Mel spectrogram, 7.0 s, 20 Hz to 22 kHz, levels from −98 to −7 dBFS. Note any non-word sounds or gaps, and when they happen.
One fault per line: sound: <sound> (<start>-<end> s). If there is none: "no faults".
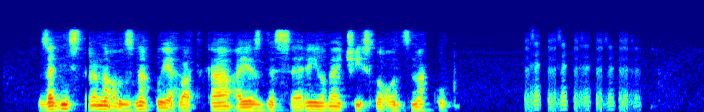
sound: dropout (0.9-0.9 s)
sound: laugh (5.2-6.4 s)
